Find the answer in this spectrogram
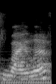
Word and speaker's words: Leila: and that's partly why my name is spelled Leila but pronounced Lila both my parents both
